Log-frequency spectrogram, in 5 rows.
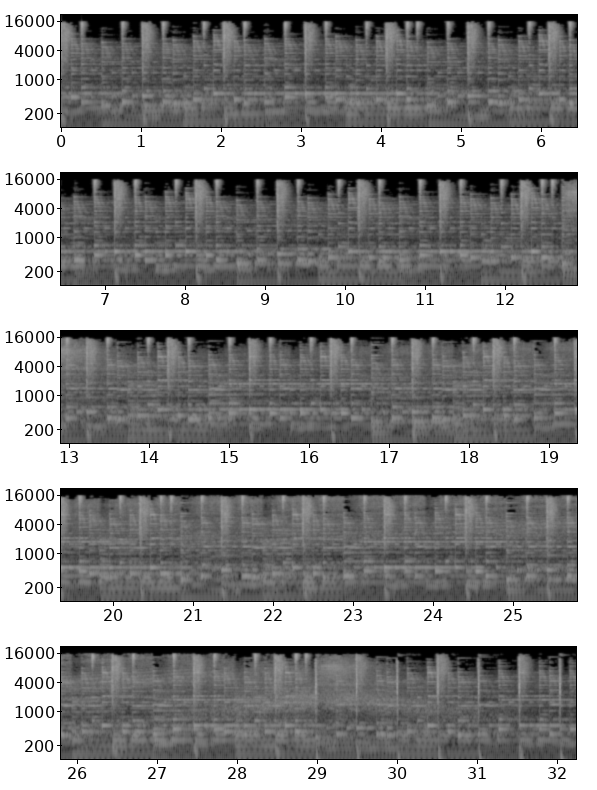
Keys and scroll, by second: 6.5 super+-, 6.7 super+-, 7.5 space, 10.2 super+z, 12.5 z, 13.1 v, 30.9 space.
